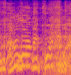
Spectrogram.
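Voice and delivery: high, laughing tease; laughing teasingly. Real, not acted. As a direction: laugh it out at a colleague. Teasing co-host after joke.

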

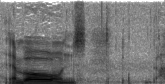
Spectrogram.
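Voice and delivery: whispered to himself while sorting; a private whisper over the chest. Real, not acted. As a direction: whisper it under your breath.

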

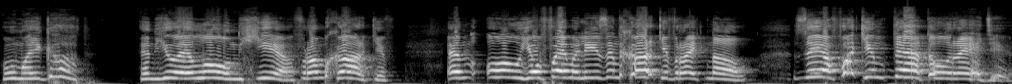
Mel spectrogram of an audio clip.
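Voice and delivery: very high, loud shrieking granny; hysterical old lady. Retold or imitated. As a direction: shriek it like a panicked old woman. Old lady shrieking at Kharkiv news.

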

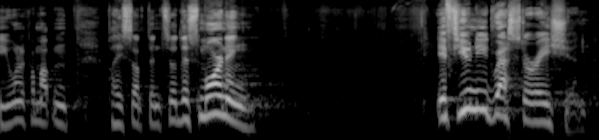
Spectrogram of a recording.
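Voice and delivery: ordinary talk

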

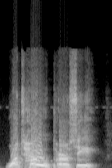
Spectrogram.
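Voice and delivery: high, loud hearty call across the room; loud, jolly shout from the doorway; cheerful shout. Acted. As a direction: boom it out like a rallying cry. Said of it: "he shouted".

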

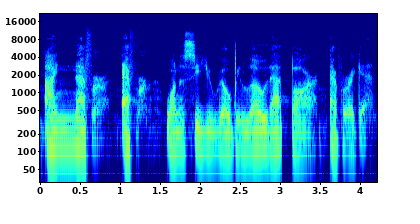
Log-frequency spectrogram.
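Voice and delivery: low fierce whisper, voice dropped right down; intense whisper. Retold or imitated. Director grabbing the dancer, fierce low whisper. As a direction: hiss the warning close to his ear. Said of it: "he grabbed me and he went".

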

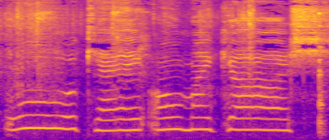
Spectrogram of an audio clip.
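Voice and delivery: high, drawn-out delight; delighted gasping awe. Real, not acted. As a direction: coo it high and slow at a gift. Opening the gift, delighted.

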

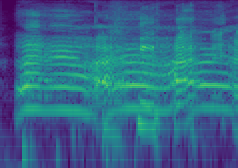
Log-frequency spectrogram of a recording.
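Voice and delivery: high loud whooping cry; party whoop. Retold or imitated. Sneaking back into the club, high party whoop.

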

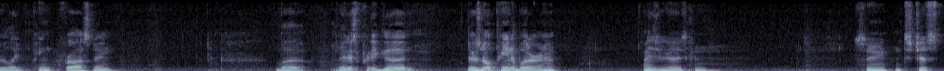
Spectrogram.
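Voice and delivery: talking with food in mouth; chewing. Real, not acted. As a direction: mouth partly full. Seen 0: bites wafer just before, jaw and lips working while talking.

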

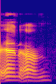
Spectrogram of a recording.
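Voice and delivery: ordinary delivery

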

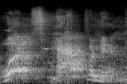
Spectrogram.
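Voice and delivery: booming, slowed hearty shout; slap-on-the-back holler; loud hearty greeting. Acted. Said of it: "a hearty slap on the back and a loud".

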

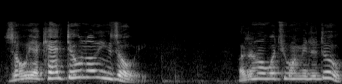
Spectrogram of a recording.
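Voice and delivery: high-pitched, helpless appeal to the whiner; pleading with a pet. Real, not acted. Host to whining Zoe mid-broadcast, high-pitched pleading.

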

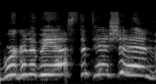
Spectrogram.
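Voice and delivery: put-on high, loud kid-like holler; excited kids yelling. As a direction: yell it like thrilled kids running down a hallway. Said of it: "kids running through the halls going".

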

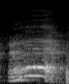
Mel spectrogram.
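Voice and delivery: sharp high groan of effort; strained groan. Real, not acted. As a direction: groan as the weight drops. Putting heavy dumbbell down.

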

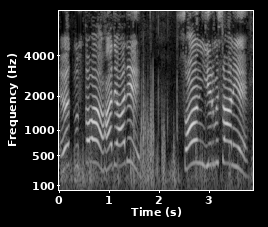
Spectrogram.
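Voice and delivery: cheering him on; excited urging. Real, not acted. Urging friend to run.

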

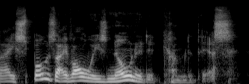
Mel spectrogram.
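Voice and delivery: plain reading voice

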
